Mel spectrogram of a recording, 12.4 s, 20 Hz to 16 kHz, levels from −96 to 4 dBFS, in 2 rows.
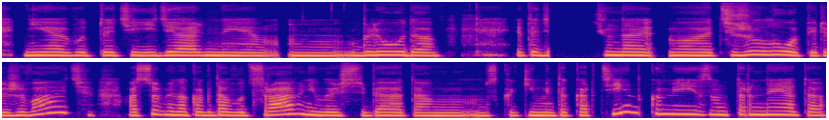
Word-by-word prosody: не 205 Hz, 0 st, +3 dB
вот 195 Hz, 0 st, -4 dB
эти 195 Hz, 0 st, 0 dB
идеальные, 200 Hz, -1 st, +3 dB, 0.3 s
м, 190 Hz, +1 st, +2 dB
блюда. 215 Hz, -3 st, +2 dB, 0.6 s
Это 200 Hz, +1 st, -3 dB
действительно, 210 Hz, 0 st, 0 dB
э, 200 Hz, -1 st, +2 dB
тяжело 225 Hz, +2 st, 0 dB
переживать, 210 Hz, -, -3 dB, 0.3 s
особенно 220 Hz, +2 st, 0 dB
когда 210 Hz, 0 st, -1 dB
вот 195 Hz, -2 st, -1 dB
сравниваешь 230 Hz, -5 st, +1 dB
себя, 195 Hz, 0 st, -2 dB
там, 185 Hz, 0 st, 0 dB
с 180 Hz, -, -11 dB
какими-то 195 Hz, 0 st, +1 dB
картинками 285 Hz, -, -1 dB
из 245 Hz, 0 st, -5 dB
интернета. 240 Hz, -3 st, 0 dB
205 Hz, 105 wpm, -22 LUFS, 195-225 Hz, 0.6 s, не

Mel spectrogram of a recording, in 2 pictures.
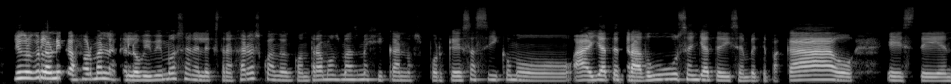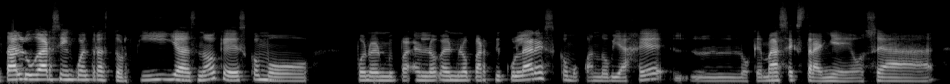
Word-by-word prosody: Yo 285 Hz, -, +8 dB
creo 290 Hz, 0 st, +7 dB
que 310 Hz, -, +4 dB
la 285 Hz, -2 st, +11 dB
única 280 Hz, -5 st, +5 dB
forma 245 Hz, +3 st, +3 dB
en 275 Hz, -, +4 dB
la 250 Hz, -4 st, -1 dB
que 210 Hz, -1 st, -7 dB
lo 195 Hz, -1 st, +5 dB
vivimos 220 Hz, +7 st, -1 dB
en 235 Hz, -, -3 dB
el 200 Hz, -1 st, -1 dB
extranjero 190 Hz, +5 st, -3 dB
es 270 Hz, 0 st, -4 dB
cuando 215 Hz, -7 st, -3 dB
encontramos 205 Hz, +4 st, -3 dB
más 220 Hz, 0 st, -1 dB
mexicanos 195 Hz, -4 st, -6 dB
porque, 185 Hz, +1 st, -3 dB
es 190 Hz, +3 st, -6 dB
así 220 Hz, -1 st, -6 dB
como 175 Hz, -5 st, -4 dB
ah, 200 Hz, +1 st, +5 dB
ya 205 Hz, +1 st, +4 dB
te 215 Hz, -, -1 dB
traducen, 215 Hz, +4 st, +1 dB
ya 200 Hz, -1 st, +1 dB
te 190 Hz, -, 0 dB
dicen 180 Hz, -2 st, -3 dB
vete 175 Hz, -1 st, -7 dB
para 180 Hz, -, -13 dB
acá 215 Hz, +2 st, +6 dB
o, 180 Hz, -2 st, +1 dB, 0.3 s
este, 175 Hz, -1 st, -3 dB
en 170 Hz, 0 st, -5 dB
tal 220 Hz, +3 st, +6 dB
lugar 225 Hz, -1 st, +5 dB
sí 230 Hz, -, -5 dB
encuentras 215 Hz, -2 st, -2 dB
tortillas, 200 Hz, +2 st, -2 dB
¿no? 250 Hz, +8 st, -2 dB
Que 190 Hz, -1 st, +2 dB
es 195 Hz, +1 st, -4 dB
como 170 Hz, -7 st, -4 dB, 0.5 s
bueno 195 Hz, -1 st, -1 dB
en 185 Hz, 0 st, -2 dB
mi 185 Hz, -, -5 dB
pa 185 Hz, 0 st, -6 dB
en 195 Hz, -1 st, -3 dB
lo 190 Hz, +1 st, -3 dB
en 195 Hz, -1 st, -1 dB
lo 195 Hz, 0 st, -2 dB
particular 200 Hz, +3 st, -1 dB
es 275 Hz, +1 st, -3 dB
como 190 Hz, -5 st, -11 dB
cuando 170 Hz, -2 st, -9 dB
viajé, 200 Hz, -, -5 dB
l 300 Hz, -, -18 dB, 0.5 s
lo 150 Hz, -1 st, -12 dB
que 165 Hz, +2 st, -11 dB
más 190 Hz, +2 st, 0 dB
extrañé, 160 Hz, -5 st, -3 dB
o 150 Hz, 0 st, -13 dB
sea, 160 Hz, -1 st, -6 dB
195 Hz, 205 wpm, -22 LUFS, 180-220 Hz, 0.5 s, la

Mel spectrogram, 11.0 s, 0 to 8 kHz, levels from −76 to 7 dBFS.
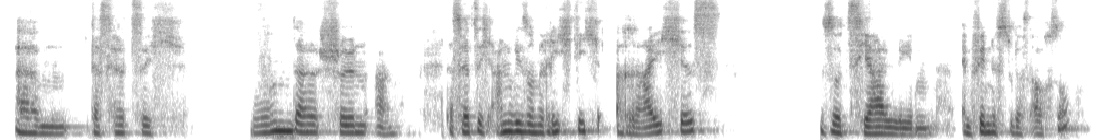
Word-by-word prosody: Ähm, 145 Hz, -2 st, -2 dB
das 160 Hz, 0 st, -5 dB
hört 165 Hz, -1 st, -4 dB
sich 155 Hz, -5 st, -8 dB, 0.6 s
wunderschön 170 Hz, -2 st, +3 dB
an. 145 Hz, -1 st, -8 dB, 0.4 s
Das -, -, -4 dB
hört 170 Hz, 0 st, +4 dB
sich 190 Hz, -, -2 dB
an 185 Hz, +3 st, +4 dB
wie 190 Hz, -, +7 dB
so 180 Hz, -1 st, +3 dB
'n 165 Hz, -, +2 dB
richtig 185 Hz, +3 st, -1 dB
reiches 180 Hz, +8 st, -1 dB, 1.0 s
Sozialleben. 145 Hz, -6 st, +1 dB, 0.2 s
Empfindest 170 Hz, +3 st, +1 dB
du -, -, -6 dB
das 145 Hz, -2 st, -6 dB
auch 140 Hz, -1 st, -6 dB
so? 255 Hz, -1 st, -7 dB
165 Hz, 115 wpm, -24 LUFS, 150-185 Hz, 1.0 s, wie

